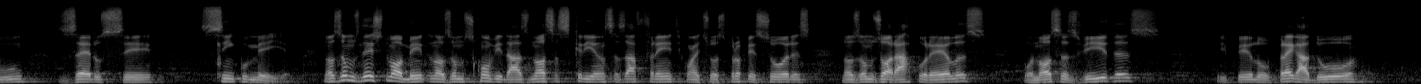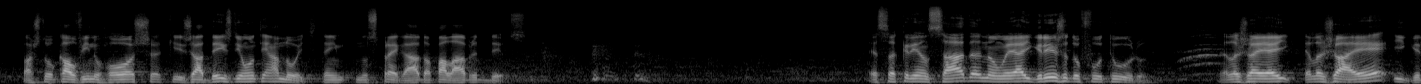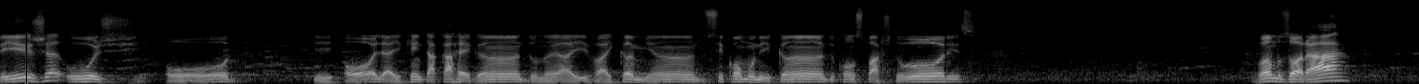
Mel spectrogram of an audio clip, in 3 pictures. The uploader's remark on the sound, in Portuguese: no culto presencial e transmitido ao vivo no domingo pela manhã (9h)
